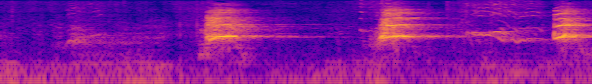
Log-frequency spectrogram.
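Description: A puppy yelps sharply.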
